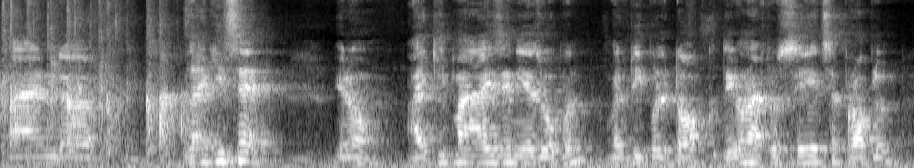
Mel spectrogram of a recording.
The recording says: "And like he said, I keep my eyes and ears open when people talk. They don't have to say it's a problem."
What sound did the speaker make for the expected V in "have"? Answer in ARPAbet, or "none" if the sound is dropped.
F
